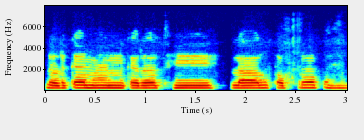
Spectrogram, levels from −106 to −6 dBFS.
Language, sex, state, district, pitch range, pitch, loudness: Chhattisgarhi, female, Chhattisgarh, Jashpur, 230-240 Hz, 235 Hz, -13 LUFS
